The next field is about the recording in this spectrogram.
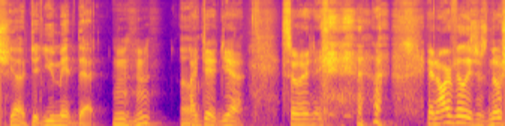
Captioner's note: laughs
